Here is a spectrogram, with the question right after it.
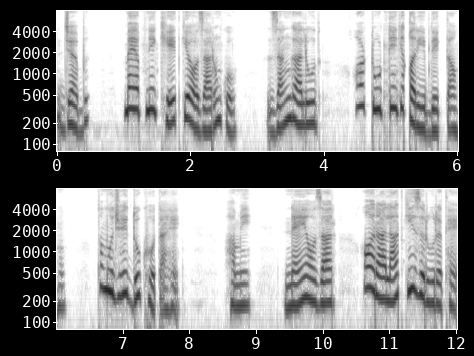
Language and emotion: Urdu, sad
